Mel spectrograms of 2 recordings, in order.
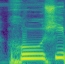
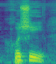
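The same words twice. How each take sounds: First: "खुशी" as khoo-shee, first vowel long and raised; wrong long vowel. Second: "खुशी" with a short first vowel, khushi. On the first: Teacher showing what not to read, long vowel. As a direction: stretch खुशी high on khoo as a misreading. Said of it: "खुशी नहीं पढ़ेंगे". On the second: Teacher showing how it is read, short vowel. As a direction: keep the u of खुशी brief. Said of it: "वाव को इस तरह से नहीं मिलाएंगे". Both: Shown as a demonstration.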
